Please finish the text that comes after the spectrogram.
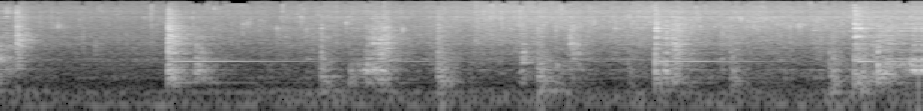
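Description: Thinly sliced onions sizzle with a little salt in a pan, for a mutton biryani, as a spatula stirs and scrapes them in several close, clattering strokes over a steady hiss; no voices.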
